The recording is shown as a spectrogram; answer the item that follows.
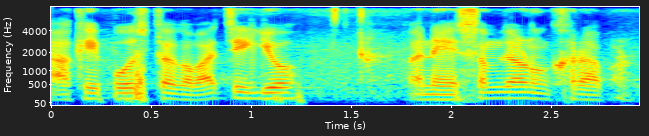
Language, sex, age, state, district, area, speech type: Gujarati, male, 30-45, Gujarat, Rajkot, rural, spontaneous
